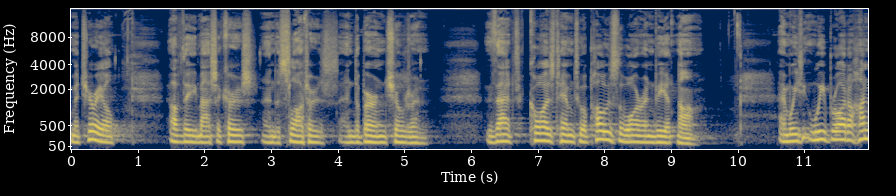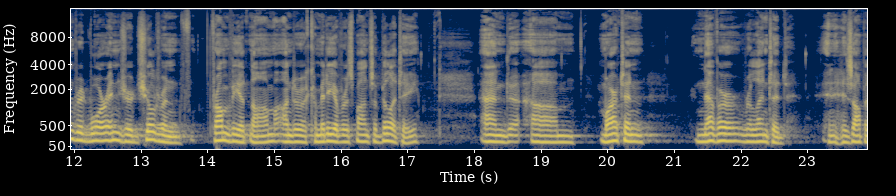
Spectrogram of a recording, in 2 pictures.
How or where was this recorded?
live audience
